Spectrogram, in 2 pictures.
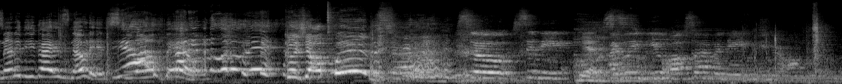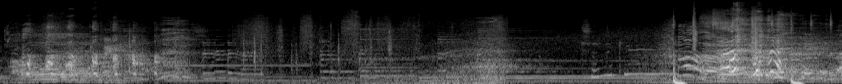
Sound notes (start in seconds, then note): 8.5 laughing; 11.4 upbeat music; 13.4 laughing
